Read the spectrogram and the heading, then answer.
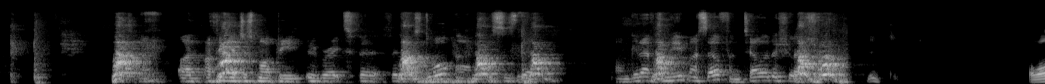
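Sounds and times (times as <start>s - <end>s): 
dog barking as someone arrives at the door: 1.1s - 2.6s, 4.0s - 5.7s, 6.5s - 6.9s, 7.9s - 8.6s
speech: 1.1s - 9.0s, 10.3s - 10.4s.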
